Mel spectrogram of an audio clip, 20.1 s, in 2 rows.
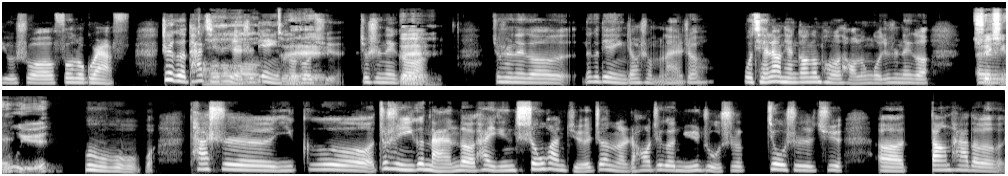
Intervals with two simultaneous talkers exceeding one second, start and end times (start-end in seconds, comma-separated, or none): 2.0-3.3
